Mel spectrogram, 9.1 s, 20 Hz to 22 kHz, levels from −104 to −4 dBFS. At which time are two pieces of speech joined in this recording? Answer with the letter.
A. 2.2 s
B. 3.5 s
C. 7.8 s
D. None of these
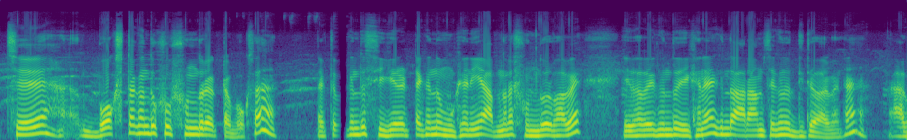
B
